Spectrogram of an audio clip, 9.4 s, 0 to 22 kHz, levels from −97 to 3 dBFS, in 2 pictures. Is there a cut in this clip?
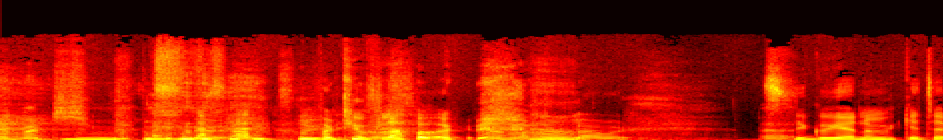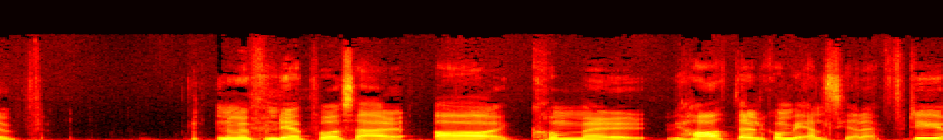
no; 0 cuts

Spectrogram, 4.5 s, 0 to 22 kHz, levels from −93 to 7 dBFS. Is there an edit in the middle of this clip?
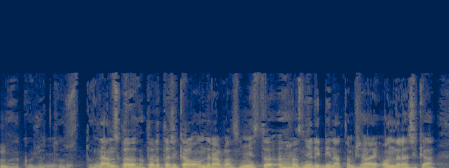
no; 0 cuts

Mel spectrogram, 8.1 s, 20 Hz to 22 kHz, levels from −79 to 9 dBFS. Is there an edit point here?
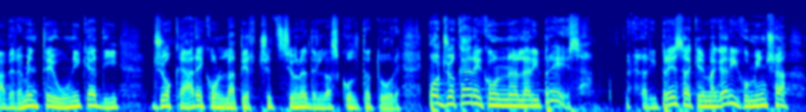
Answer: yes; 1 cut; at 4.2 s

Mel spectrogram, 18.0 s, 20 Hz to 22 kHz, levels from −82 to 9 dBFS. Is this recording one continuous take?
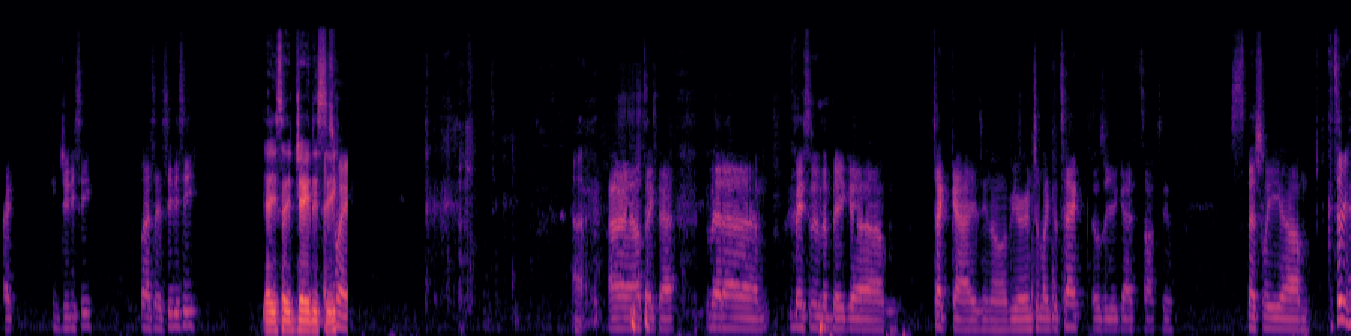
no; 1 cut; at 14.5 s

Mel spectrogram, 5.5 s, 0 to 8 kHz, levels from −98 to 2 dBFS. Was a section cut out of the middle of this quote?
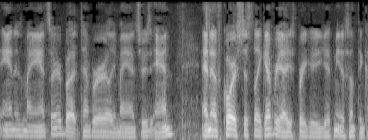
no; 0 cuts

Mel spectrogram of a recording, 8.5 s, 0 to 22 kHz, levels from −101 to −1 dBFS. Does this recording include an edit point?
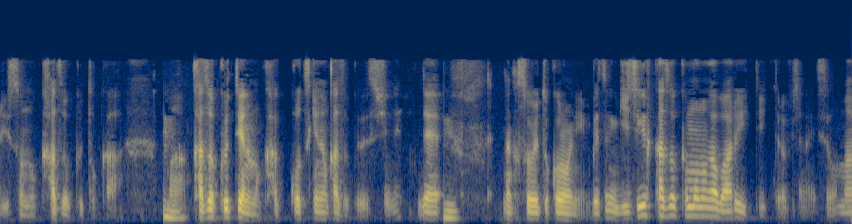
no; 0 cuts

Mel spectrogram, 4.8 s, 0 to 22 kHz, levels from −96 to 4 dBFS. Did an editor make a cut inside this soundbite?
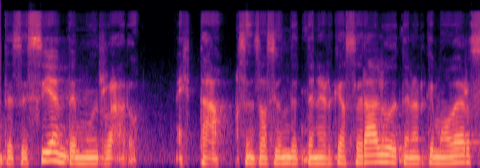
no; 0 cuts

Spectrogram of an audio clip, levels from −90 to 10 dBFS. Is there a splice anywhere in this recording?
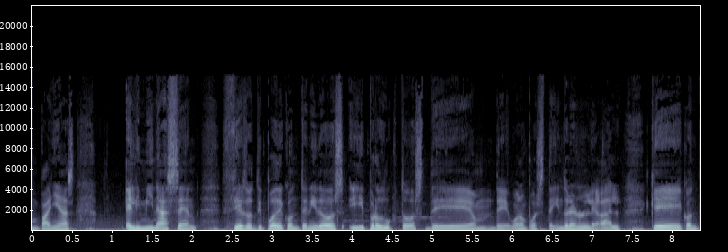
no; 0 cuts

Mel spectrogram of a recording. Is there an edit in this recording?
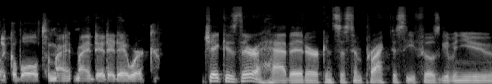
no; 0 cuts

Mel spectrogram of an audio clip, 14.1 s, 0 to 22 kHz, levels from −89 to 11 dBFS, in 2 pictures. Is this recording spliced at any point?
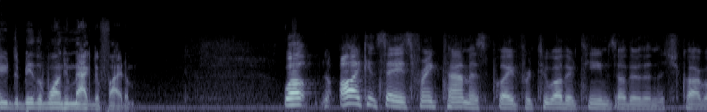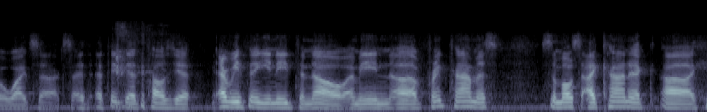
no; 0 cuts

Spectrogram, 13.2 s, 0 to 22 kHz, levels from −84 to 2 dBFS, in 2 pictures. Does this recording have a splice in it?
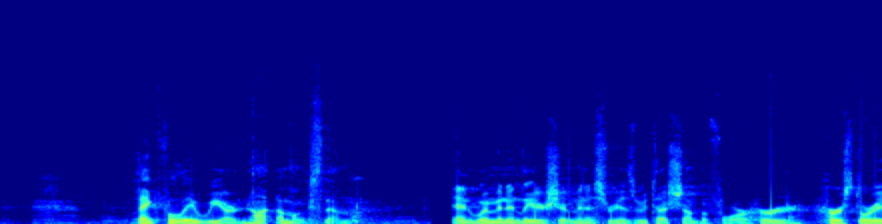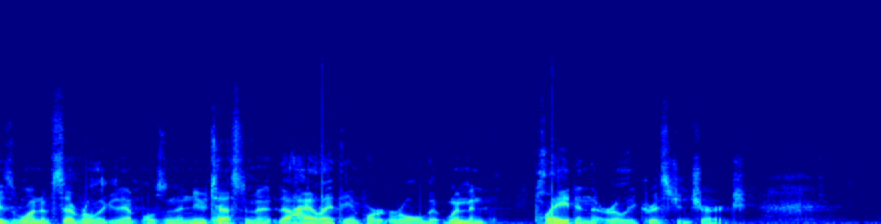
yes; 1 cut; at 3.2 s

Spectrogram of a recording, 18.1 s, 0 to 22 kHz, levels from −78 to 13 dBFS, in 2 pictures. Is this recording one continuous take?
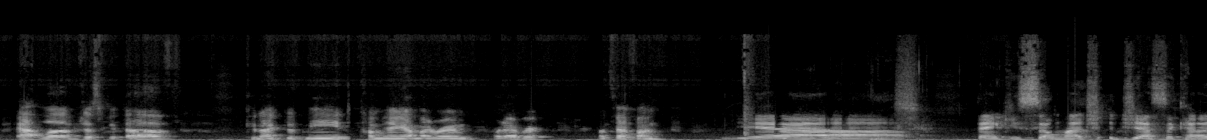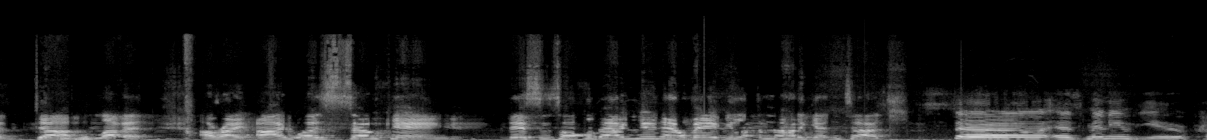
no; 1 cut; at 2.6 s

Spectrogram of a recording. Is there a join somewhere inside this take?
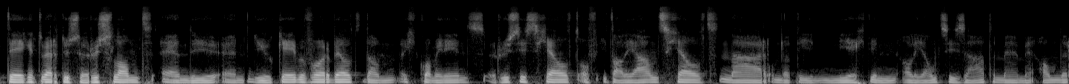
yes; 2 cuts; at 2.4 s, 7.7 s

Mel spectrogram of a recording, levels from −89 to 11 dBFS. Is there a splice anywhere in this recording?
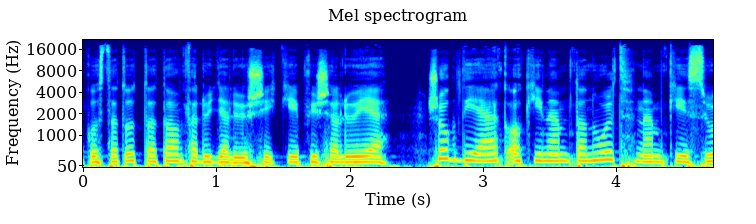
no; 0 cuts

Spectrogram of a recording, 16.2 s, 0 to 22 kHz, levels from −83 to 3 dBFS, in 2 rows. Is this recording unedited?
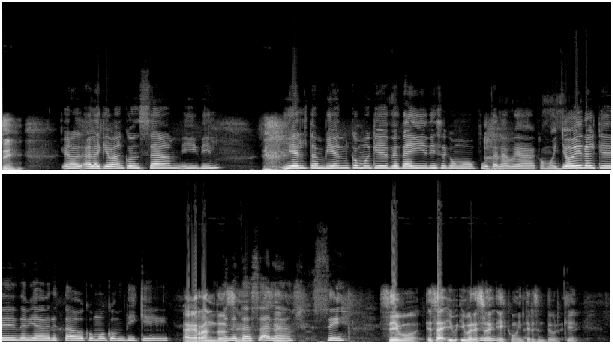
yes; 0 cuts

